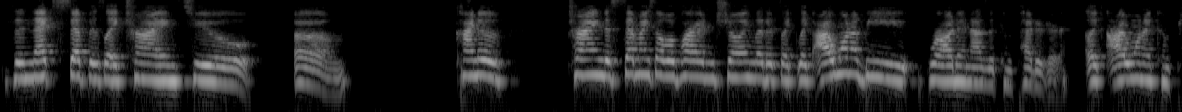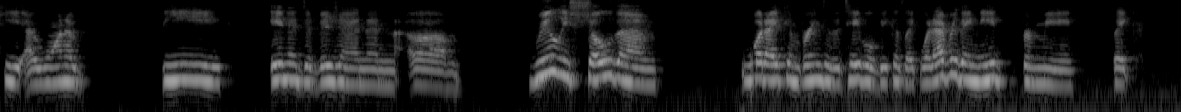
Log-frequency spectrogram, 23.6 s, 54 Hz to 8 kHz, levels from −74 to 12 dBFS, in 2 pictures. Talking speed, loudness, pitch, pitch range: 155 wpm, -30 LUFS, 220 Hz, 200-245 Hz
